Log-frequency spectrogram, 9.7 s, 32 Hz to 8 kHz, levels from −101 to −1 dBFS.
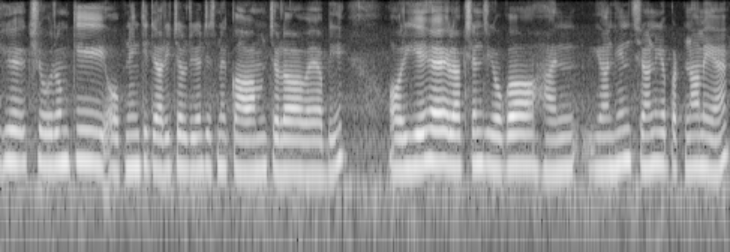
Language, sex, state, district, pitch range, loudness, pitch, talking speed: Hindi, female, Haryana, Rohtak, 195-220 Hz, -17 LUFS, 205 Hz, 155 wpm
